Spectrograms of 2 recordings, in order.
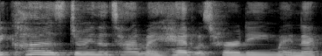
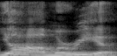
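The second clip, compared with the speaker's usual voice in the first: exaggerated tough thug voice. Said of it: "he's like, super thug".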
